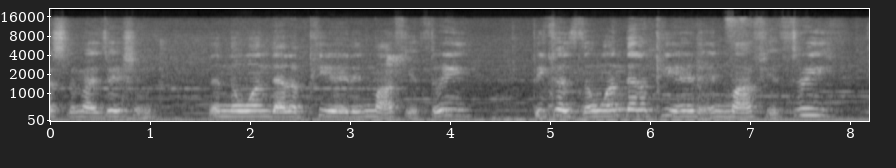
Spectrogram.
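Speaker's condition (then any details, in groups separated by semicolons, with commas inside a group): Cerebral palsy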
